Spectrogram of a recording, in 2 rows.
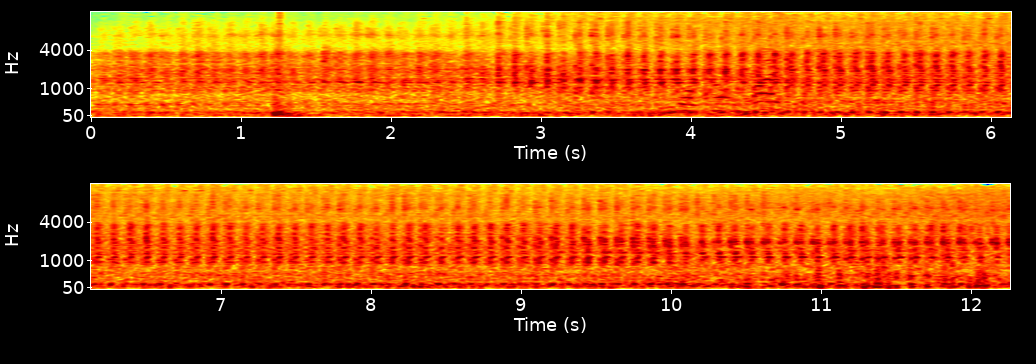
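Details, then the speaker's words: Nissan NP300 with YD25 diesel, cold start at minus 15 °C: sharp, regular knocking about three per second over rough cold idle, heavy blue smoke; strong cold knock, cause unknown. "Стук двигателя какой-то. На холодную стучит сильно мотор."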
